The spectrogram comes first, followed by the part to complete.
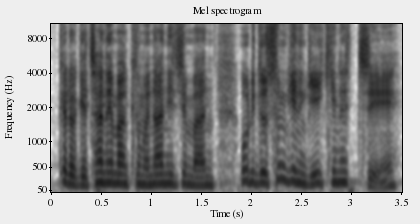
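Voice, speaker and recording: A man voicing a calm, cunning mother of the bride who speaks matter-of-factly. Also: high voice, a little fast, dry recording, pitched above the performer's own voice.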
